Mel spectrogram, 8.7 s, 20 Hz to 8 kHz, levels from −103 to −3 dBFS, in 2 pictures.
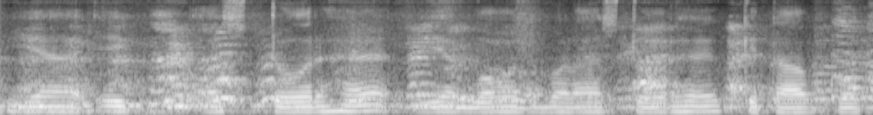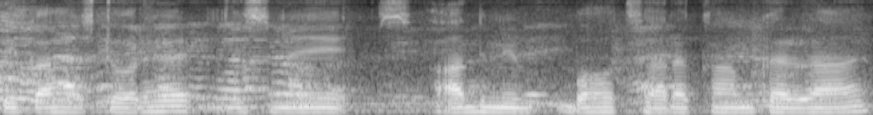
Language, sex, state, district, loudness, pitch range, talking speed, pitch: Hindi, male, Haryana, Rohtak, -17 LUFS, 115-130 Hz, 150 wpm, 120 Hz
